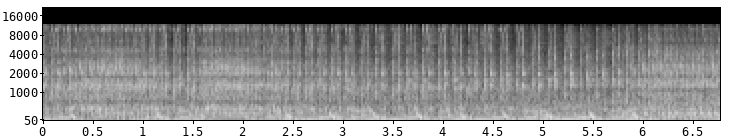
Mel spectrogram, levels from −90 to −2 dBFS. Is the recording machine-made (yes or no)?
no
